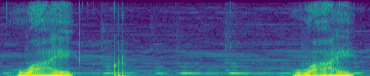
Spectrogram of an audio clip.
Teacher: guru, ça se prononce gru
